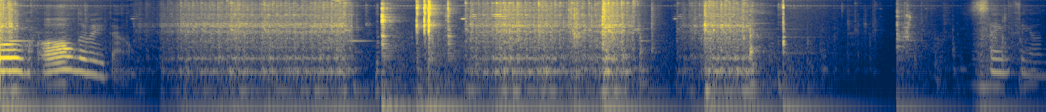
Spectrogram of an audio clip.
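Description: A sewing machine stitches a double welt pocket in short runs separated by pauses, with a few handling clicks and a brief voice at the start.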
